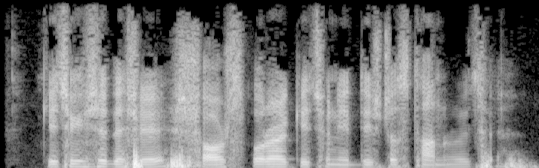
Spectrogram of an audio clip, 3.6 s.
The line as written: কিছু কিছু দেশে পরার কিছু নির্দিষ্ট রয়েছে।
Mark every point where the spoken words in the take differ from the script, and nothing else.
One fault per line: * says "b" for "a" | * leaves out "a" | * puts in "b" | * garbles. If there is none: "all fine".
* puts in "শর্টস"
* puts in "স্থান"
